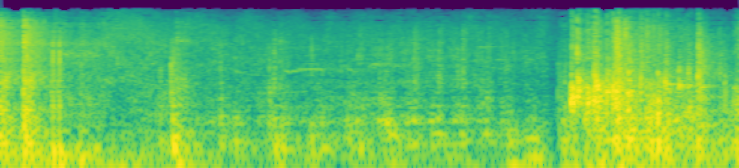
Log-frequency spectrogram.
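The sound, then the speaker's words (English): A bowling strike: the ball rumbles down the lane with a few dull thumps, then slams into the pins in a sudden, loud clatter near the end. “Hey, way to go, Trusty. That's another strike. You're on fire today.”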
